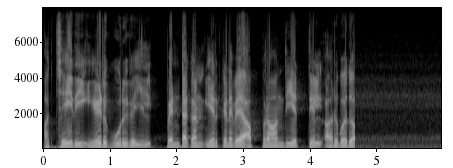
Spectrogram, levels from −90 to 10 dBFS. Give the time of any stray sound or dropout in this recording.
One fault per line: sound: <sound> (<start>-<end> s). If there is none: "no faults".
no faults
